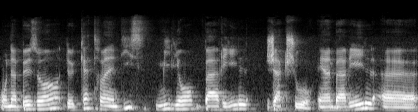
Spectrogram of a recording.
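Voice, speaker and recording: Speaking with a Swiss German accent, a man talks at a very slow pace with a medium pitch and very even loudness. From Switzerland (German-speaking). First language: Swiss German (speaking French). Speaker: historian. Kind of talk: lecture. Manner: halting, many hesitations.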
